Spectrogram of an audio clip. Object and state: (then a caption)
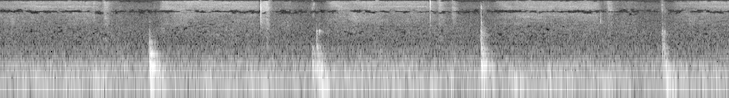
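Steel razor honed on a synthetic whetstone. A vintage Geneva Cutlery steel straight razor is stroked along the surface of a solid, pale Naniwa Super Stone synthetic whetstone set in a holder. A soft, low rubbing scrape runs throughout, marked by four distinct louder strokes spaced unevenly about one and a half seconds apart.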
